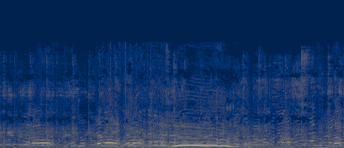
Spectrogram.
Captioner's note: villagers shouting indistinctly and cheering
